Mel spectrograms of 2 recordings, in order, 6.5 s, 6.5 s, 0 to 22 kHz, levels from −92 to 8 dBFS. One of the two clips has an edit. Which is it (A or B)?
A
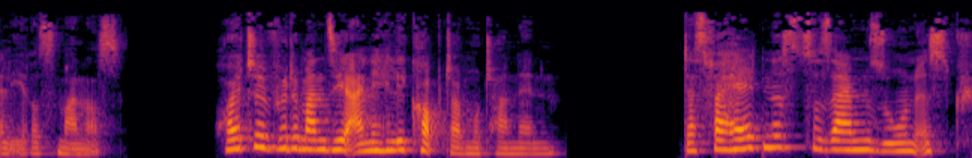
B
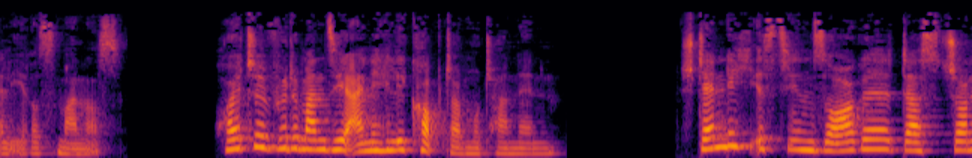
A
